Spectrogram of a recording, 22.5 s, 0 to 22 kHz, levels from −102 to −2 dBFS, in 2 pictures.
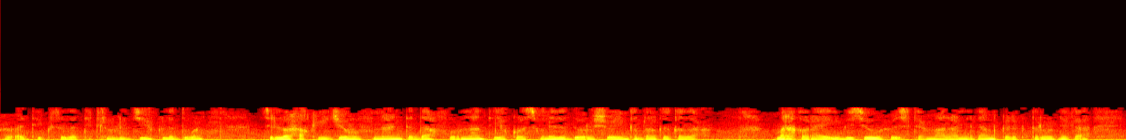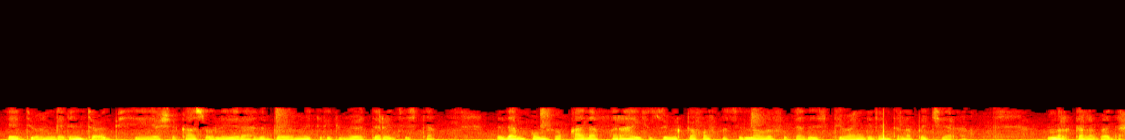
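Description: Heavy MP3 compression at a low bitrate, around 26 kbps, has likely starved this speech recording of bits for its full length. The encoder has cut everything above 5 kHz, leaving it dull, while weak frequency lines flicker on and off between frames, giving a plainly audible watery, swirly texture.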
